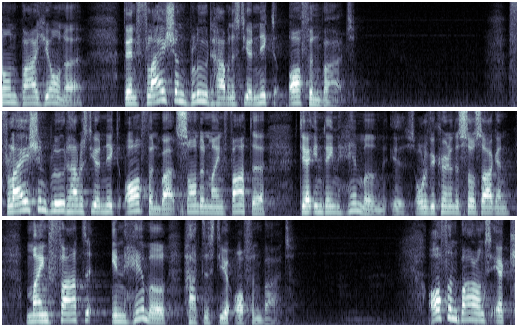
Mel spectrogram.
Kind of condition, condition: setting, large echoing room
